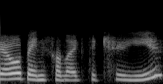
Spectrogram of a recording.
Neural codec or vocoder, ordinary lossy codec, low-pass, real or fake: codec, 16 kHz, 0.5 kbps, X-Codec, HuBERT features, trained on general audio; Opus, 24 kbps; 5.4 kHz; fake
